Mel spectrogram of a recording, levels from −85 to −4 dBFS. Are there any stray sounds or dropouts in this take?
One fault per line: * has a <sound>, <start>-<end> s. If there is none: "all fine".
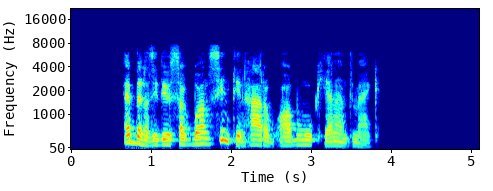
all fine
